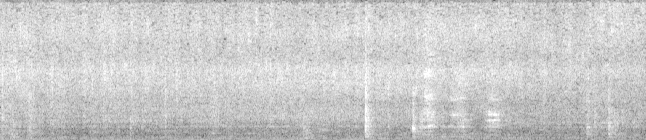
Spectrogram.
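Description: Fish fillets, previously frozen and marinated, fry in oil in a pan, giving a continuous close sizzle with a few sharp pops and spatula scrapes, no talking.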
